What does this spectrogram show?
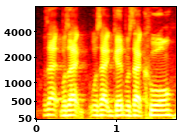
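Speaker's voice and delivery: ordinary talk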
